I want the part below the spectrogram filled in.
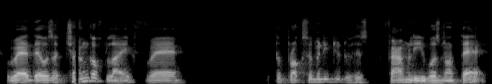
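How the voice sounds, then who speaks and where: A man's voice: low-pitched, breathy edge, no room sound. A man from Pakistan, an author speaking earnestly in a reflective conversation. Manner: earnest, measured, personal storytelling.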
